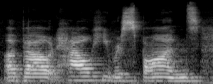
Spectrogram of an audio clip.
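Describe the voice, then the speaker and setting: A woman in her fifties guides a faith talk show and reads scripture aloud, reflective and affirming. Her voice sits somewhat low. The sound carries a roomy echo from a mic placed well back. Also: level tone, slow pace, sharp tone, far from the mic. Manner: reflective and affirming, leading the discussion. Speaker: co-host.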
